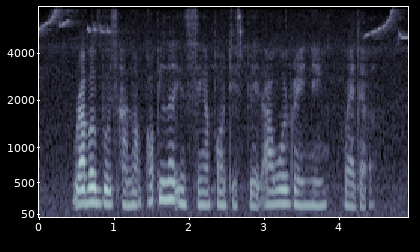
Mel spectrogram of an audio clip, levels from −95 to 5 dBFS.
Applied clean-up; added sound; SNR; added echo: none; Chirp, tweet; 20 dB; none.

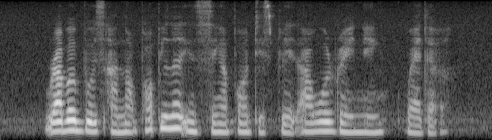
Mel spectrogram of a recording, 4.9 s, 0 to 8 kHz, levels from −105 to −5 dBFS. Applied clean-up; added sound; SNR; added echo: none; none; none; none.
